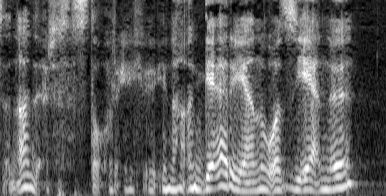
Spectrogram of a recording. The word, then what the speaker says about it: Jenő: In Hungarian was Jenő. Spell that, please.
